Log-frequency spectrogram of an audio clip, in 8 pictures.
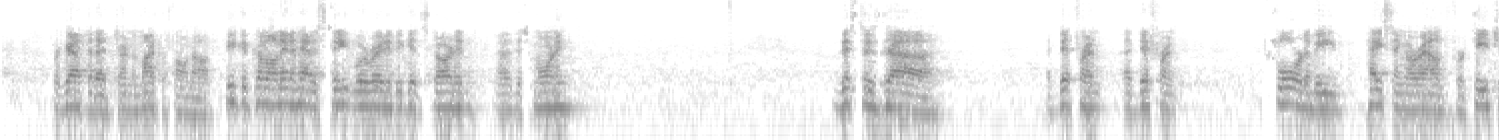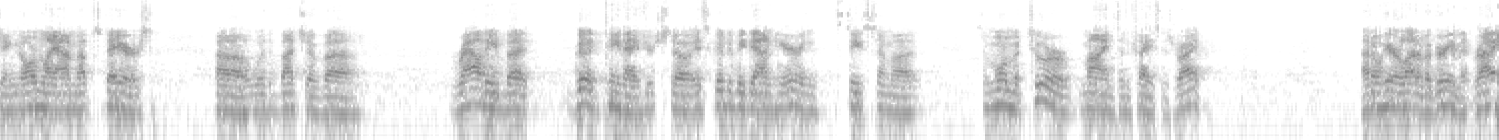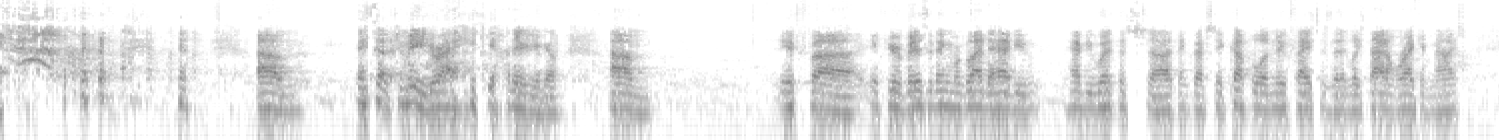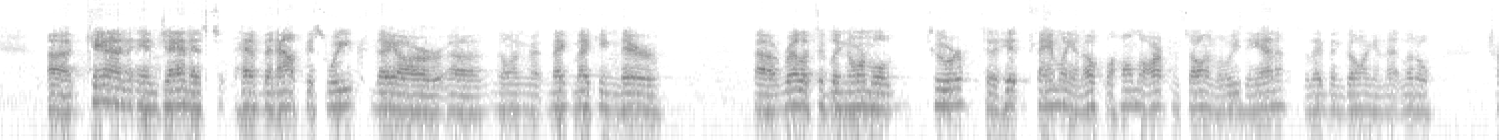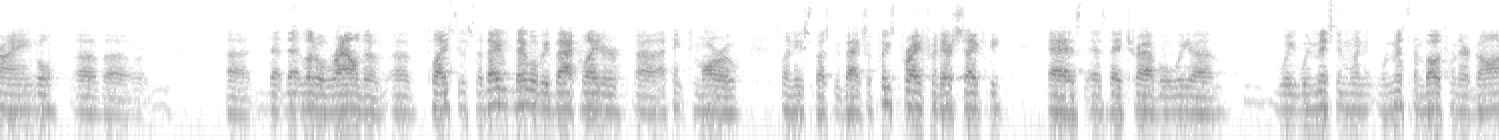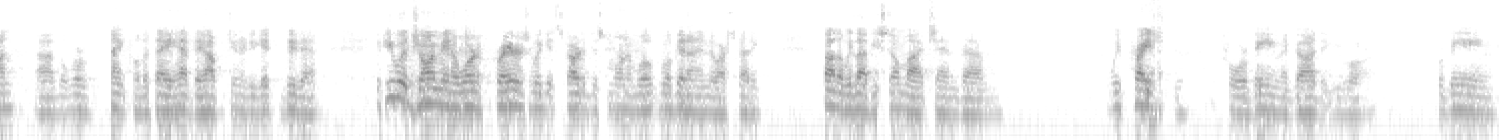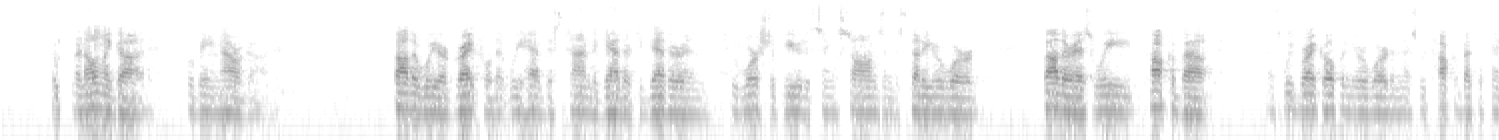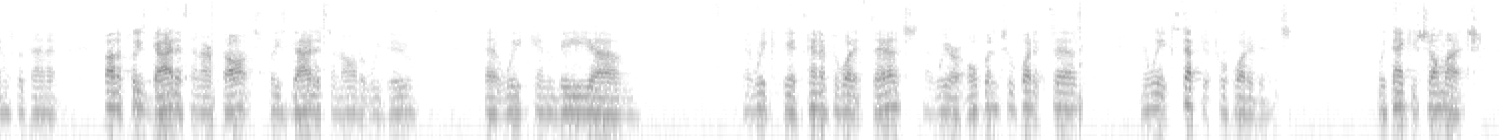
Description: Romans – (Guest Speaker) – Bible Lesson Recording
